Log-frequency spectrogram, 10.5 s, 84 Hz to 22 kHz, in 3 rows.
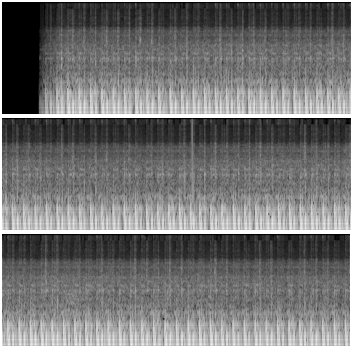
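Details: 2001 Honda XL1000V Varadero idles lumpily and unevenly, with heavy low thumps about three a second and loose clatter over the top; rough idle, cause not yet clear.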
